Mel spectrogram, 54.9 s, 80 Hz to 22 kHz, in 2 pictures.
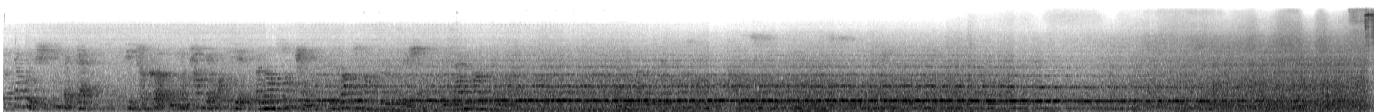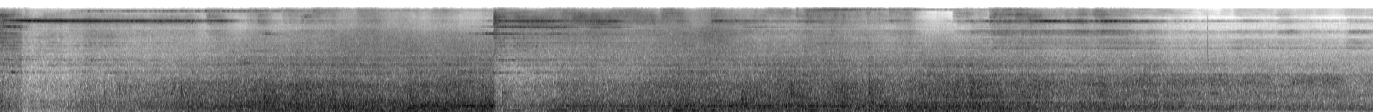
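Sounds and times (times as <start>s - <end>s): electric locomotive humming: 0.2s - 54.9s
train wheel squeal: 27.0s - 33.8s, 36.9s - 45.8s, 46.6s - 54.9s.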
